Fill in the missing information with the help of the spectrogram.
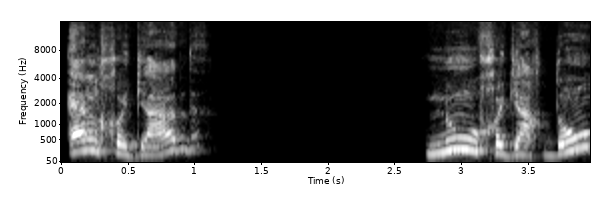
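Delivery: each form set apart by long pauses; teacher pacing a repeat-after-me drill; slow drill for repeating. Shown as a demonstration. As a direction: model every form slowly so the class can echo it. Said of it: "Répétez avec moi".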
